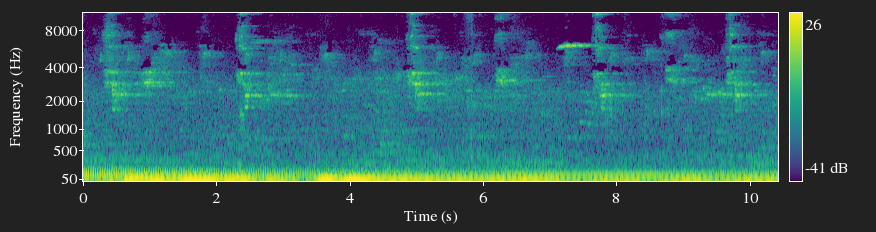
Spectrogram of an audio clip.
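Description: Small birds chirping inside a stone building, short high calls repeating roughly every second, over a steady low rumble.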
